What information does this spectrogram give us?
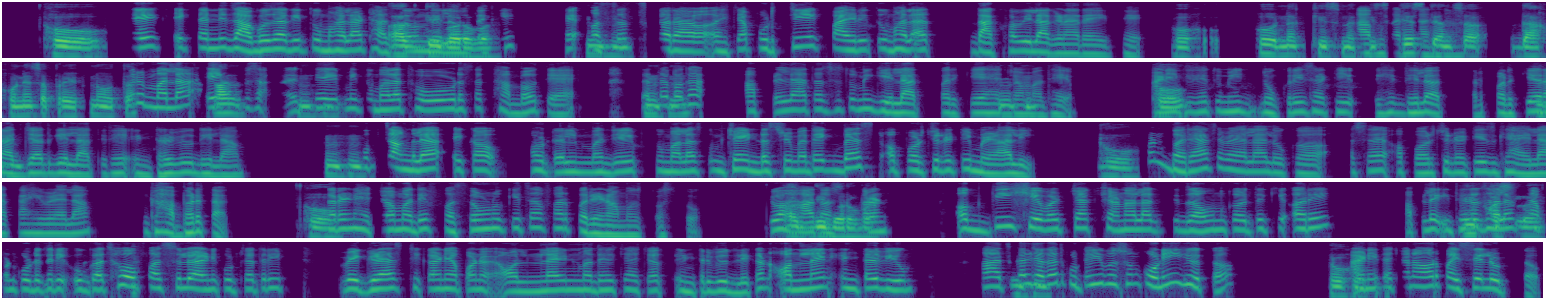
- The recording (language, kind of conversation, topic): Marathi, podcast, करिअर बदलताना नेटवर्किंगचे महत्त्व तुम्हाला कसे जाणवले?
- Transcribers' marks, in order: tapping; bird; in English: "इंटरव्ह्यू"; in English: "अपॉर्च्युनिटी"; in English: "अपॉर्च्युनिटीज"; other background noise; in English: "इंटरव्ह्यू"; in English: "इंटरव्ह्यू"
